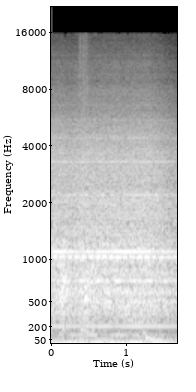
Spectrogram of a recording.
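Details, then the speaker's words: Server under burn-in test, with a large neodymium magnet held close: loud strained fan roar with a ~1 kHz whine, hot burning smell, fan redundancy and fan RPM errors; 3 of its 4 cooling fans had stopped. "When we opened the server we found that 3 of the 4 fans had stopped working. Not good during a burn in test."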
